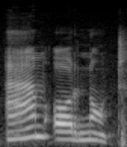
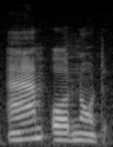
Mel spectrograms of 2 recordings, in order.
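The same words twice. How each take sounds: The two takes are said the same way.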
